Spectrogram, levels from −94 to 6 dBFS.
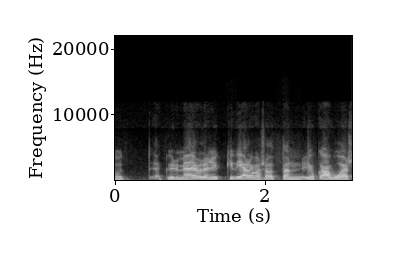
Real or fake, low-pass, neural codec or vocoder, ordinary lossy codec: fake; 19.8 kHz; vocoder, 44.1 kHz, 128 mel bands every 256 samples, BigVGAN v2; Opus, 32 kbps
